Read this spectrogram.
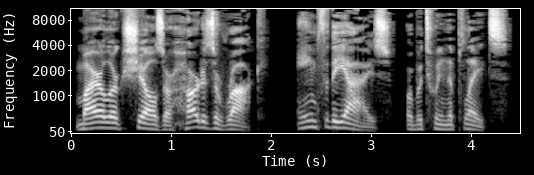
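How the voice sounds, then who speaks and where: In clean studio audio with no room sound, a man voices a stern, dutiful synth soldier companion for a video game. His mid-range, fairly bright voice is expressive and moderately paced, delivering clipped, matter-of-fact military lines with some disdain and a watchful, tactical mood.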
